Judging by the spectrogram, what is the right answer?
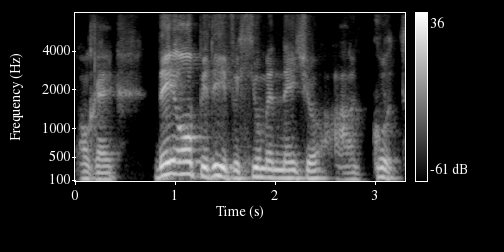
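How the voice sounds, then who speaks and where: A man's voice: mid-range voice, lively intonation, moderate pace, warm tone. A man in his sixties from Taiwan hosting an online discussion group on a video call from home, talking with many fillers and restarts. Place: home room. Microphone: laptop webcam on a video call.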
